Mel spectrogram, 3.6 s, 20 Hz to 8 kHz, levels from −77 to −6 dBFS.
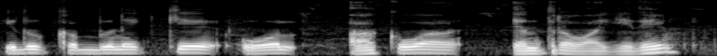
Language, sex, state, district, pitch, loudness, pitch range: Kannada, male, Karnataka, Koppal, 125 Hz, -14 LUFS, 115-135 Hz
